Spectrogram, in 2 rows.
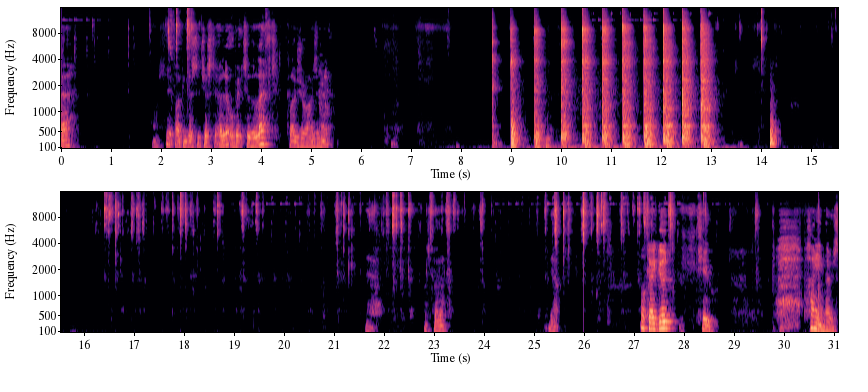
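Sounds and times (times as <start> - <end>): small hammer tapping metal: 8.6 - 13.2.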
